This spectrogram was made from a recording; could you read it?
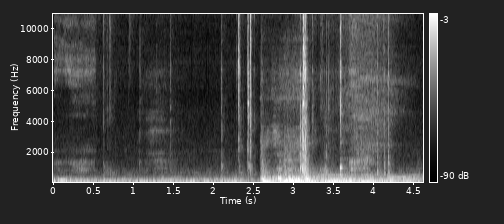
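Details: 2013 Ford Ka with intermittent motorway breakdowns, restarted after clearing a phonic wheel learn fault: keys jingle, short crank, engine catches promptly and settles into a smooth even idle; engine light out, healthy start.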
